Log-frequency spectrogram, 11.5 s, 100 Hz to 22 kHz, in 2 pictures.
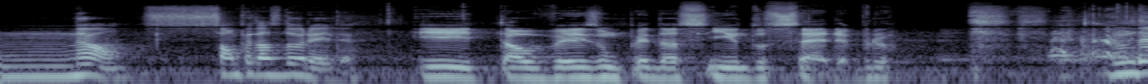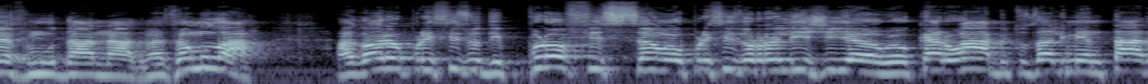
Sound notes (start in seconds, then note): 4.8 laughs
